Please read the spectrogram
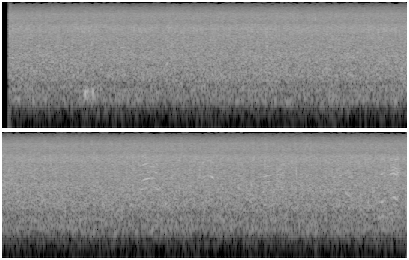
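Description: Steady rush of a forest waterfall and the creek pouring over rocks below it, an even unbroken noise, with one brief bump about a second in.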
